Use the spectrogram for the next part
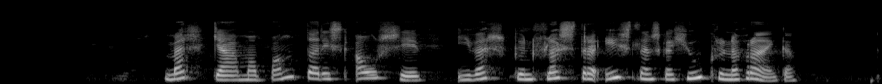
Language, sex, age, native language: Icelandic, female, 15, Icelandic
